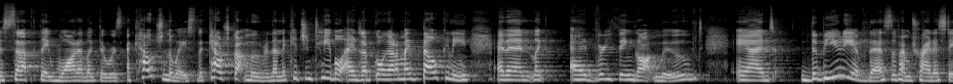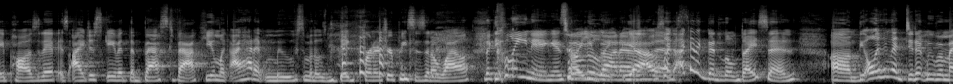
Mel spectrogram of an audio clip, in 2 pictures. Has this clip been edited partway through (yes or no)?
no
